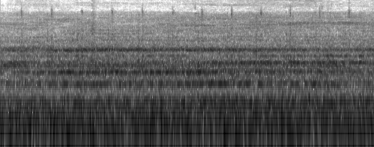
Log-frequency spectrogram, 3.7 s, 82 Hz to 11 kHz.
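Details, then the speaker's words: Wippro 5–8 kW all-in-one Chinese diesel air heater, first start, fitted to a Freightliner MT45 van; steady even fan whine and airy rush winding up like a jet as it warms, exhaust smoke clearing, no sputtering. "the exhaust is definitely cleared up and it's getting a little tiny bit War sounds like the jet engine is winding up"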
